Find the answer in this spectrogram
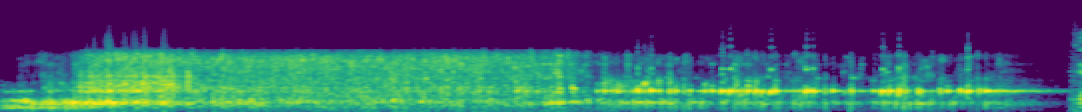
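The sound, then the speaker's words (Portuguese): A toilet flushes in a video game as a character sitting on it starts to be sucked into the toilet: a loud rushing gush of water for a few seconds, then gurgles and drains with sputtering, bubbly bursts over a steady tone. “deixa muito tempo, ele vai começar a ser tragado pela privada.”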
